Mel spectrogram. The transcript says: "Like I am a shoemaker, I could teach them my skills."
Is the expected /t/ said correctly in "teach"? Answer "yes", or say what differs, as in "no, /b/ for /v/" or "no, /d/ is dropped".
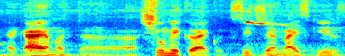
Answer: no, /s/ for /t/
